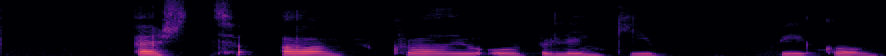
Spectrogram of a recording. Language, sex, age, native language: Icelandic, female, 12, Icelandic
